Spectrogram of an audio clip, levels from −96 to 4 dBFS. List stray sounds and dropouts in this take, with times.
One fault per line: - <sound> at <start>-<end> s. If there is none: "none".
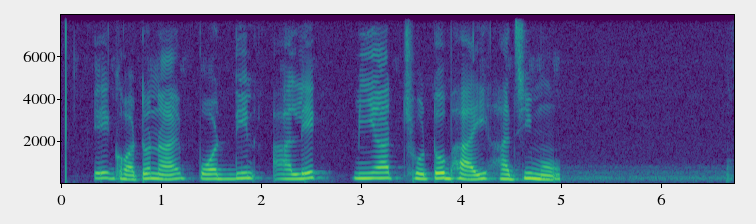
none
